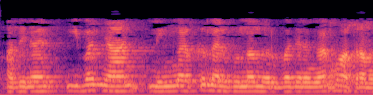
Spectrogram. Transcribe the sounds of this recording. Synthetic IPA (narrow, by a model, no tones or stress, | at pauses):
ɐðinaːliʋɐɲaːnniŋːɐɭkɨnɐlkunːɐnirʋɐd͡ʑɐnɐŋːɐɭmaːt̪rɐmː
